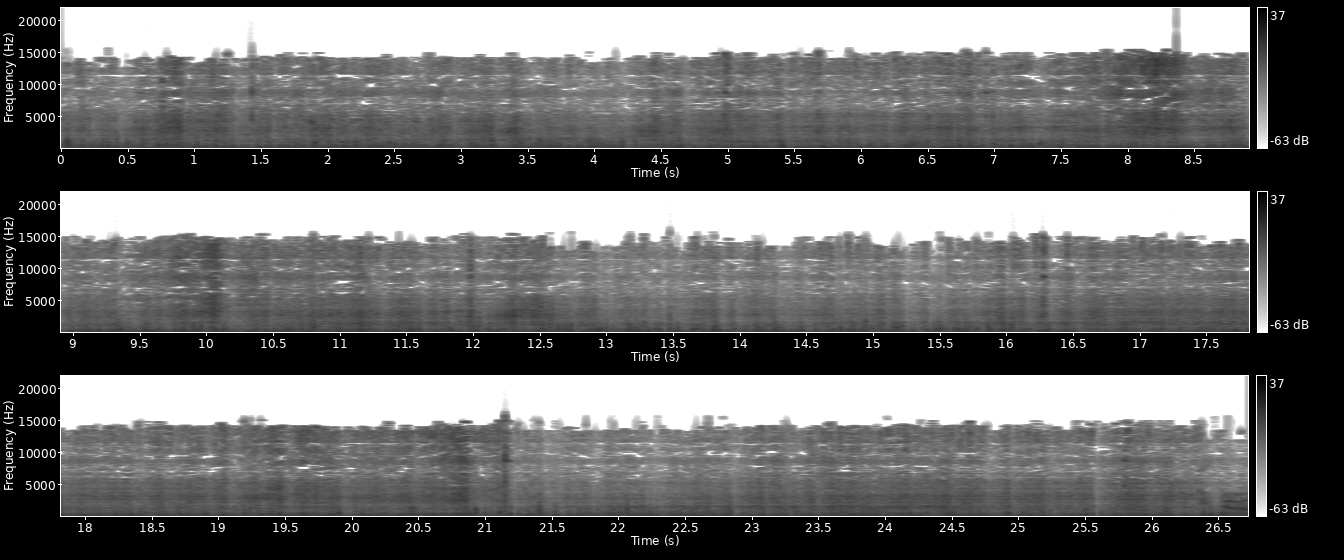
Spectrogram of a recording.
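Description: Steady wind rush on the microphone mixed with the road and engine noise of a moving vehicle, loud and unbroken throughout.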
